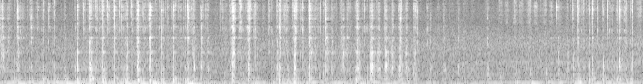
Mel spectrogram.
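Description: A small tool scrapes along a repaired crack seam filled with gold-colored lacquer on a hollow, empty brown glazed ceramic bowl held in purple-gloved hands. The result is quiet, irregular scratchy clicks and rasps with bright, crisp edges over a steady low hum, easing off slightly in the second half.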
